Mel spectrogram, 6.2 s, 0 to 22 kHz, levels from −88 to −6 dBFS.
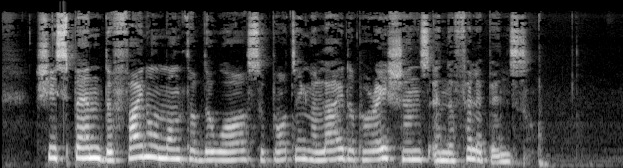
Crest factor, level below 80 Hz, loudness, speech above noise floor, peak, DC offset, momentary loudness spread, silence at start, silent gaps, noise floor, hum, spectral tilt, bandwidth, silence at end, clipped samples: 18 dB; -56 dBFS; -17 LUFS; 36 dB; 0 dBFS; under 0.1%; 11 LU; 0.4 s; none; -53 dBFS; none; -3.5 dB/octave; 17 kHz; 0.75 s; under 0.1%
